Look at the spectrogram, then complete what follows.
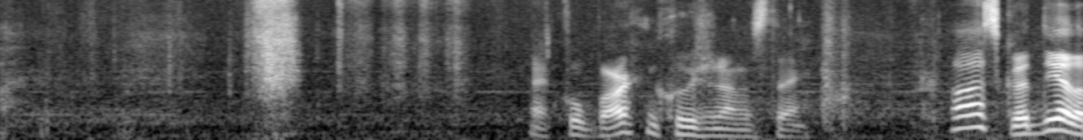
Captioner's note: scrapes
